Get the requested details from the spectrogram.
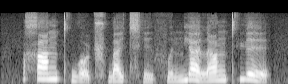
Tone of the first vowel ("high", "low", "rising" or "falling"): high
